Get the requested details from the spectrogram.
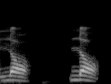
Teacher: ہم اس لام کو پر کر کے یعنی ہیوی کر کے, موٹا کر کے پڑھیں گے. جس طرح سے ہم انگلش میں لا پڑھتے ہیں, لا, ٹھیک ہے, جس طرح سے ہم انگلش میں لا پڑھتے ہیں اس طرح سے آپ نے کیا کرنا ہے, اسے موٹا کر کے پڑھنا ہے. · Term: لام جلالہ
